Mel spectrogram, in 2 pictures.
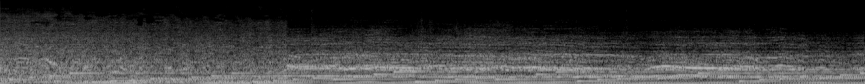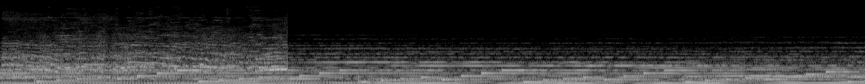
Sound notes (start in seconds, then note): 2.8 soldiers shouting; 12.0 bright ethereal music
